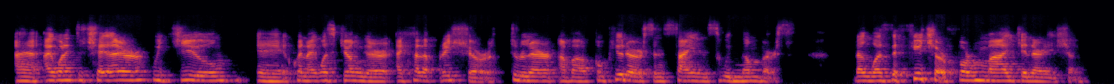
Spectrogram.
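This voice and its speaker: A woman's fairly low voice with fairly even intonation and a Spanish accent. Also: moderate pace. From Mexico. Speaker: community engagement specialist. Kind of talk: panel talk.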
